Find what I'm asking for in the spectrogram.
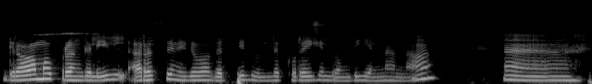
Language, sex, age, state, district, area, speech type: Tamil, female, 45-60, Tamil Nadu, Dharmapuri, rural, spontaneous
